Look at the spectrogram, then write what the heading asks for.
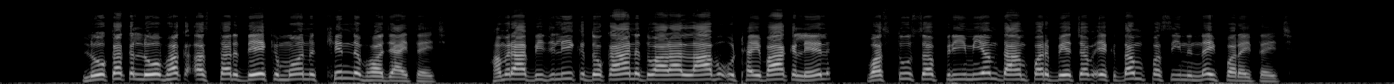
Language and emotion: Maithili, disgusted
